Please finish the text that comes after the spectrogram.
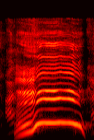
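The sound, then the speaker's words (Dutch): A single loud cow moo that rises in pitch and holds a steady, strongly harmonic tone for over a second before dropping off. “Misschien moet ik, met toch wat heilige koeien aan het slachten. Zal ik er nog een slachten?”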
